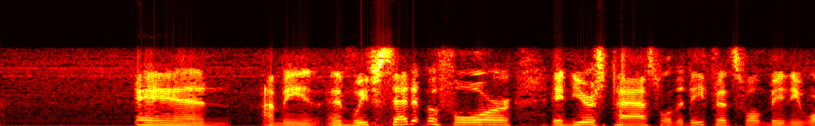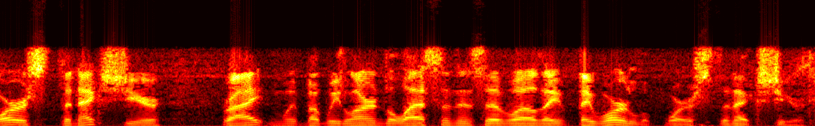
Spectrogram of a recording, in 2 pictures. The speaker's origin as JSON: {"language": "English", "region": "Texas", "country": "United States", "tie": "born or raised there", "said": "I grew up in Texas"}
